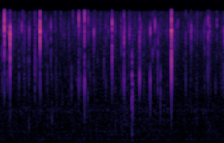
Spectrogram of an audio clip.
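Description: Rice Krispies Treats cereal crackling in freshly poured milk, its 'snap, crackle, and pop': a faint, irregular scatter of tiny crackles and pops.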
